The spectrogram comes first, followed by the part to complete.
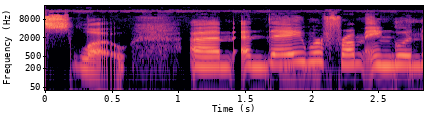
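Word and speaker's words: Sloo: the slow family but it's spelled s-l-o-o but it's pronounced slow and they were from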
